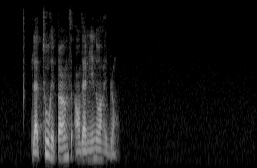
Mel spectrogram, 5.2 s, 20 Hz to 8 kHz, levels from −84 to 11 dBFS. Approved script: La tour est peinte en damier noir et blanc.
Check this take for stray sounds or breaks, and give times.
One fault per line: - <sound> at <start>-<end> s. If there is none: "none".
none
